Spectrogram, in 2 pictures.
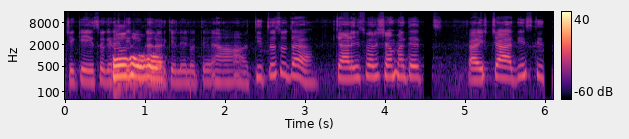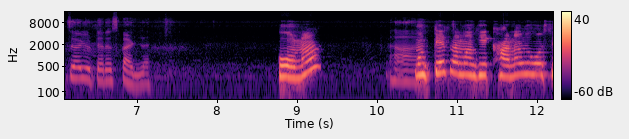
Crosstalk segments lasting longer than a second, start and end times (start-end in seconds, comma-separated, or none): none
